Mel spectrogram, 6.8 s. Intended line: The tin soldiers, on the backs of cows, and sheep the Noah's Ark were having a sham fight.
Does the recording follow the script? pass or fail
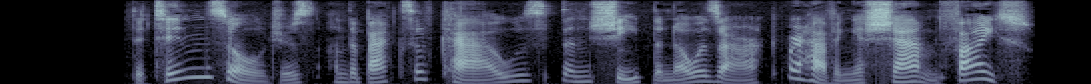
pass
